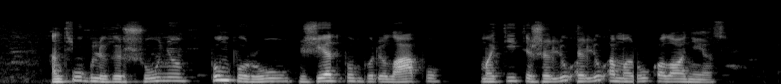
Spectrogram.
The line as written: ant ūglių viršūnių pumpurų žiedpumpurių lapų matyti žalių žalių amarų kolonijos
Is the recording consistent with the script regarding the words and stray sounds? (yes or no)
no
